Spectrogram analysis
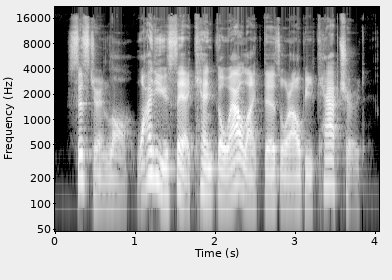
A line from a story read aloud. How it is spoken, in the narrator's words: Wu Song asked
